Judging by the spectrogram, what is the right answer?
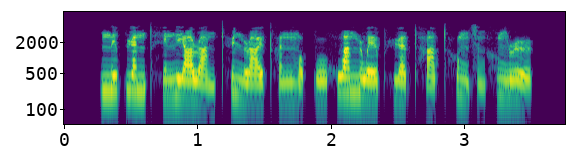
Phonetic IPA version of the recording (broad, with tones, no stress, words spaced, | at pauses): n̪i˥pɥɛ˥nt̪ʰi˧˥njä˧˥ ɻa˨˩n t̪ʰy˥˩nɻa˧˥ɪ̯t̪ʰə˧˥nmɤ˨˩ pu˧˥ xwa˥nɻwe˧˥ɪ̯pʰɥɛ˧˥t̪ʰä˨˩ t̪ʰʊ˥˩ŋsɑ˩ŋ xʊ˥˧ŋɻɻ̩˥˩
